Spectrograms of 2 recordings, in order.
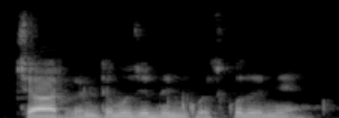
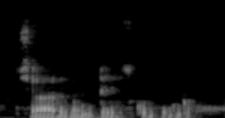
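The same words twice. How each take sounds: First: Said in the usual way. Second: Soft repeat. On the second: Real, not acted. Quiet repeat of the point.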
